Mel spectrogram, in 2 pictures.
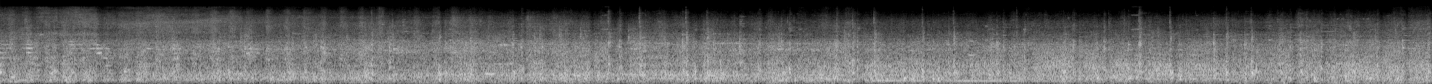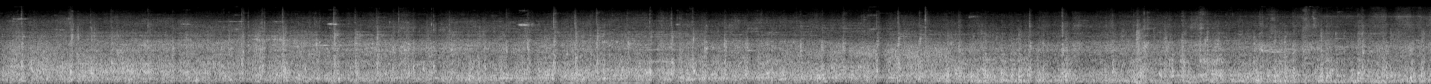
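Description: Passenger cars of a steam-hauled train rolling past close by, the wheels clacking steadily over the rail joints.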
